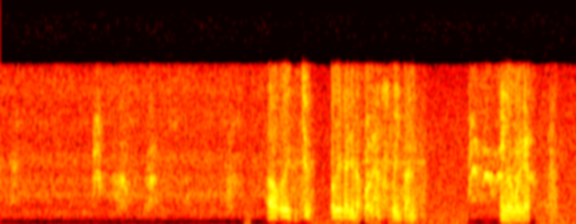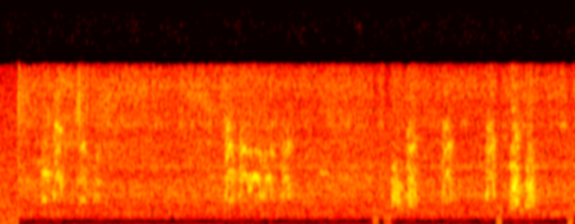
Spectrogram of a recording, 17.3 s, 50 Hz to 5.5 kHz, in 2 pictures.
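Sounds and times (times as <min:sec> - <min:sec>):
dog barking next door: 0:00.0 - 0:00.4, 0:01.4 - 0:03.8, 0:05.6 - 0:08.6, 0:09.2 - 0:10.3, 0:12.0 - 0:13.2, 0:14.2 - 0:17.2
quiet hum: 0:00.0 - 0:17.2
speech: 0:04.0 - 0:06.5, 0:07.5 - 0:08.5.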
